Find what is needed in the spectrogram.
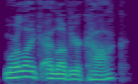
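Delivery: put-on playful girlfriend voice; Holly's voice. A narrator's reading. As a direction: tease him in her brighter voice.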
